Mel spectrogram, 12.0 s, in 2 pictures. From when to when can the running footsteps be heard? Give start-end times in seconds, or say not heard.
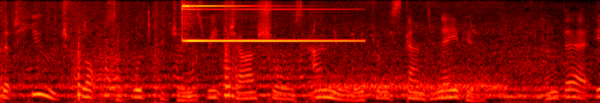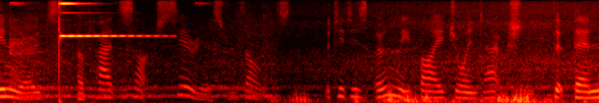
not heard.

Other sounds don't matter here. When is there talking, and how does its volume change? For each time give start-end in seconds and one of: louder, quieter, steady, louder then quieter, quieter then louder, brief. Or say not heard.
0.0-4.8 steady
5.5-11.9 quieter then louder.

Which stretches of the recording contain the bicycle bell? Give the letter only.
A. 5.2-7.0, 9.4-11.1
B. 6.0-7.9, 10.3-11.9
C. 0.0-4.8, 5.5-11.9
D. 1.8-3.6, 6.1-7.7
D.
